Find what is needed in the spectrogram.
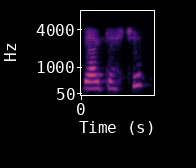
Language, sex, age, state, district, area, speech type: Kashmiri, female, 30-45, Jammu and Kashmir, Ganderbal, rural, conversation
